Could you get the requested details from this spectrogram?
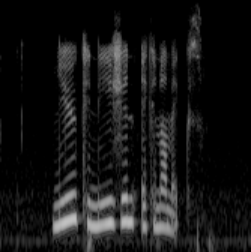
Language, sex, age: English, female, 19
